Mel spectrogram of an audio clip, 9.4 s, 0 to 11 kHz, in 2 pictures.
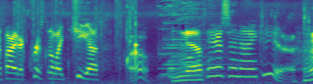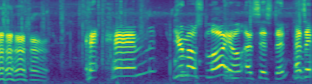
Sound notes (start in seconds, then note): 4.5 chuckles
